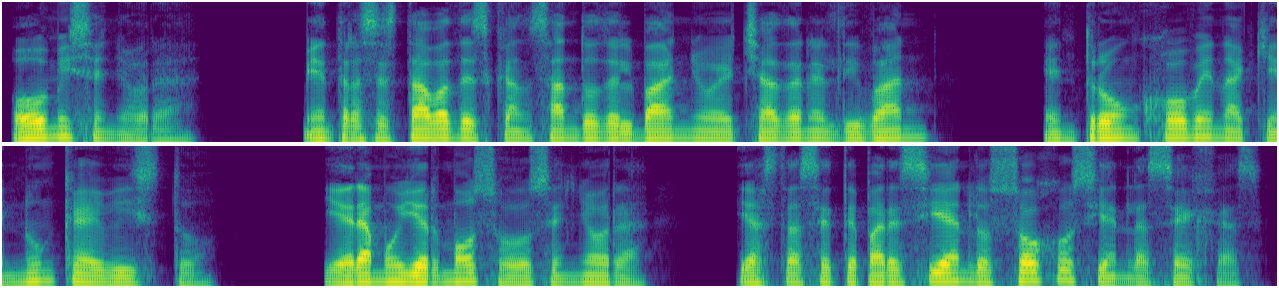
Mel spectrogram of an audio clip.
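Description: A man's voice: mid-range voice, normal speed, a little mellow, smooth, no echo, close to an everyday voice. Meek young slave girl, as a man reading the story does her, dry and close. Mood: pleading. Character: young slave woman, devoted, submissive.

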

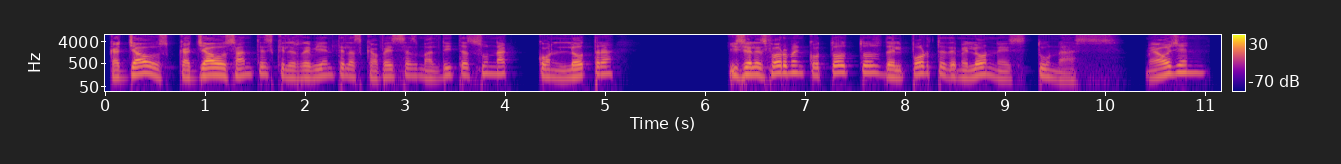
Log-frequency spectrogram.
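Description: A man reading a story aloud, voicing a furious brother who shouts threats at a crowd. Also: on the high side, expressive, slow, voice pushed up.

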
